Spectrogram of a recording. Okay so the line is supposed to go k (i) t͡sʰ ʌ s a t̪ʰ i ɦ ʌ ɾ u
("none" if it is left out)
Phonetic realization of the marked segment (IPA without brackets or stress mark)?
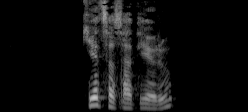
e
